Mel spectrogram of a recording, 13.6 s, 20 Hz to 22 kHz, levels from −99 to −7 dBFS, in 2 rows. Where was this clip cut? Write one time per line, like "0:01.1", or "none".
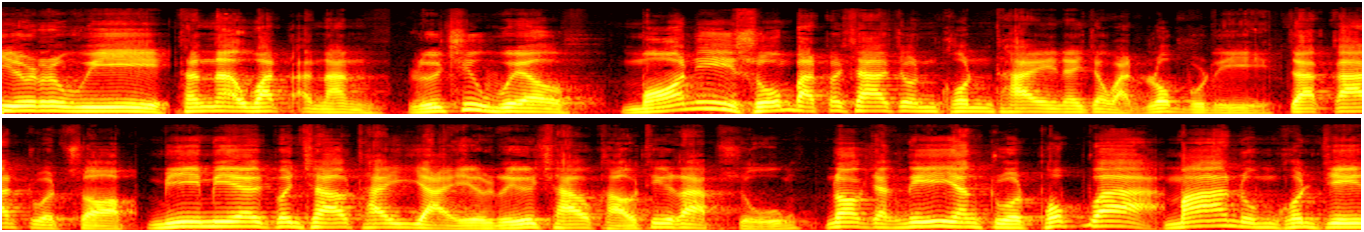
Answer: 0:06.4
